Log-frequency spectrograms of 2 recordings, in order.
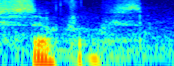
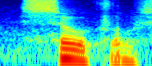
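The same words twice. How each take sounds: First: Breathy whispered regret. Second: Said in the usual way. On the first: Real, not acted. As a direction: whisper it to yourself, deflated. Near miss, repeated softly.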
